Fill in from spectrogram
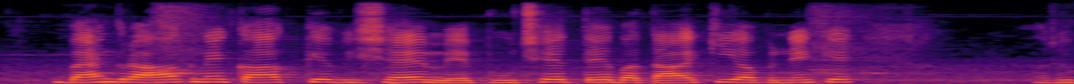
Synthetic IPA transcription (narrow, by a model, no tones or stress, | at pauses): bɛ̃ːɡɾaːɦəknekaːkːeʋɪʃəjmẽpuːt͡ʃʰet̪ebɐt̪aːekiɐpneke | ɾɪ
